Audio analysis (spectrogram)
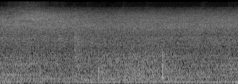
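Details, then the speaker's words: Harris propane-oxygen cutting torch with gas and oxygen turned up for cutting 30mm-plus material: a steady roaring hiss with a high whistle on top, the sound of a correctly tuned nozzle. "You can hear it. Listen to that noise. That's what you want when you're cutting at least 30mm material. Yeah? If you're using a Harris torch, they whistle at you."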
